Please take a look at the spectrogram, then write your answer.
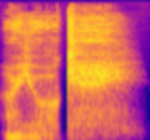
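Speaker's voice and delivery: soft whispered question. A narrator's reading. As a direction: ask in a hushed whisper. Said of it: "he said softly".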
